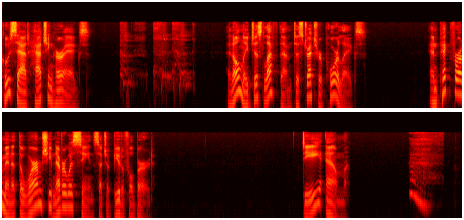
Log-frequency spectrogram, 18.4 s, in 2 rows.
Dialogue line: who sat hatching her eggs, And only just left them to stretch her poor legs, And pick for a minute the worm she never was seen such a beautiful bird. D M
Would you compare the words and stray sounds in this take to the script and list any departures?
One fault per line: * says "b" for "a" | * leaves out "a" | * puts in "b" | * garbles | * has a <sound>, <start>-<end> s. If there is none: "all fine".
* has a sigh, 2.4-3.9 s
* has a sigh, 17.3-18.0 s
